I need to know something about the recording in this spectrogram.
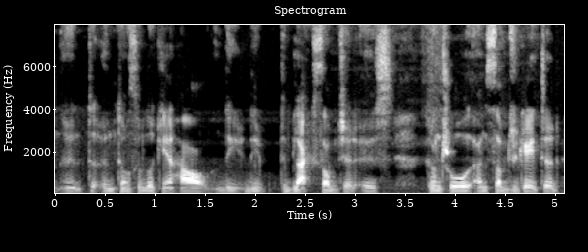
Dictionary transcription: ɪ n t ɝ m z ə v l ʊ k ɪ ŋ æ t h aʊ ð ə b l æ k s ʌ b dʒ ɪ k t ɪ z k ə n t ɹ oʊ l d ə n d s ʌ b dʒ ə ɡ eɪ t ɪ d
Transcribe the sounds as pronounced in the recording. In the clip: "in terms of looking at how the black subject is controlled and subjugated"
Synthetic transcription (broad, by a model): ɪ n t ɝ m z ə v l ʊ k ɪ ŋ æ t h aʊ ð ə b l æ k s ʌ b dʒ ɪ k t ɪ z k ə n t ɹ oʊ l d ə n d s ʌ b dʒ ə ɡ eɪ t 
